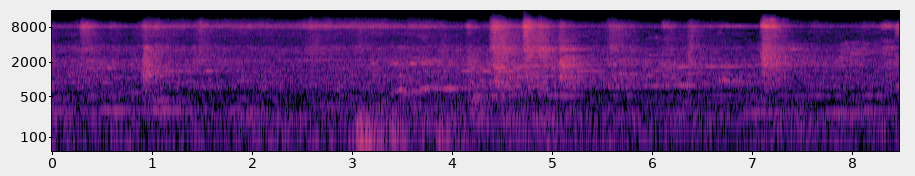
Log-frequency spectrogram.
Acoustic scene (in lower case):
cafe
